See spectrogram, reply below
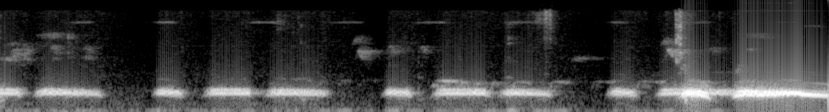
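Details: Wild spotted dove in Phrae, Thailand, cooing near bird-trappers in a run of soft, low, hollow notes, about a dozen in four seconds, the final phrase louder and fuller.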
